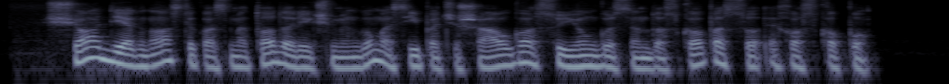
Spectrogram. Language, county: Lithuanian, Alytus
